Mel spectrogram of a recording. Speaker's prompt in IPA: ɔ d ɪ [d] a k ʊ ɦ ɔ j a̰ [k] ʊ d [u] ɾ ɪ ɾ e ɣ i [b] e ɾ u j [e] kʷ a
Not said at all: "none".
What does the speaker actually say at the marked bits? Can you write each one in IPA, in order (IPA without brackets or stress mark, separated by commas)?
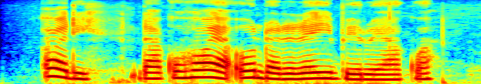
d, ʔ, ɔ, b, a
